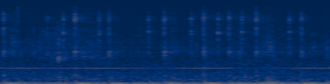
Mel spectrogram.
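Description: Stylus tapping and scratching on a tablet while writing by hand: a run of light, irregular clicks, with a faint steady tone underneath.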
